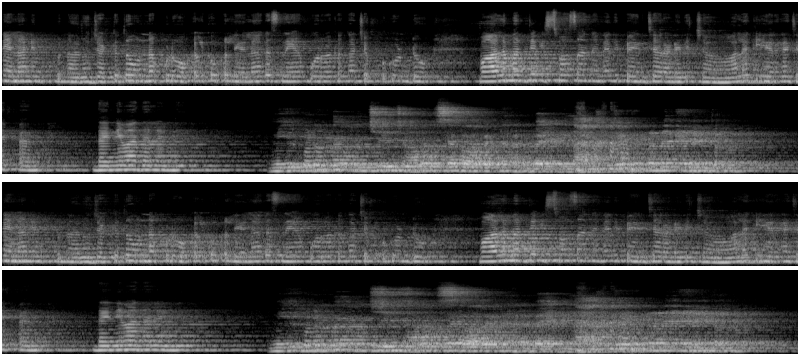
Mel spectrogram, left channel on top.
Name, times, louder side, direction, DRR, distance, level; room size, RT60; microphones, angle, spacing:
voice 1, 0.0-8.5 8.9-9.8 13.7-14.4, left 1 dB, 30° left, 3 dB, 1.7 m, -23 dB
voice 2, 10.6-15.2, left 1 dB, 45° left, -9 dB, 5.5 m, -21 dB
18.0 x 17.5 x 9.8 m, 2.5 s
head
